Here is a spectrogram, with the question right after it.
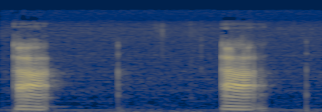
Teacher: the hamza acts as the glottal stop in Arabic, and you should feel a slight blocking of the bottom of your throat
